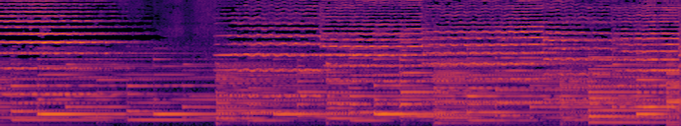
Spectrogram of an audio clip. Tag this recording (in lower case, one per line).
musical instrument
violin
music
